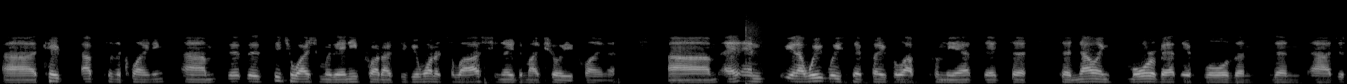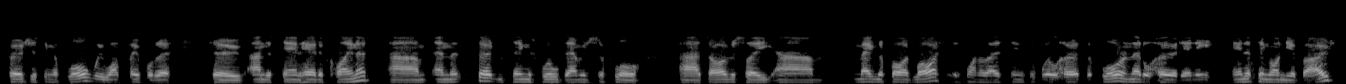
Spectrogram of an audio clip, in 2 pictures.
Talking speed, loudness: 215 wpm, -33 LUFS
